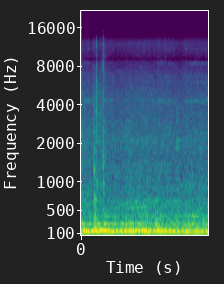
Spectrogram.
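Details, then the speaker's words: Abandoned small-block Chevy V8 in a Nova, first run after revival: smooth, even, low burble at steady idle, no knocks, ticks or misses. Holding 160 degrees despite a poor fan shroud. Normal idle. "I worry about it getting hot because it doesn't have a good shroud on it or anything but it's still sitting at 160 degrees just sitting here idling guys"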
